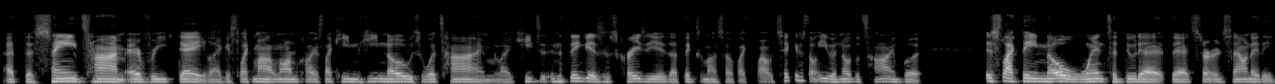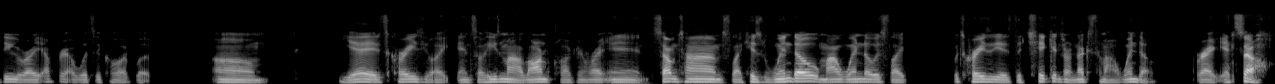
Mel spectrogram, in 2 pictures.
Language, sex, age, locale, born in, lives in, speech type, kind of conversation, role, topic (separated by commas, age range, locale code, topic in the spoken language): English, male, 20-24, en-US, United States, United States, conversation, unstructured, none, What nearby place do you go to for a quick escape, and what memories or routines make it special to you?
